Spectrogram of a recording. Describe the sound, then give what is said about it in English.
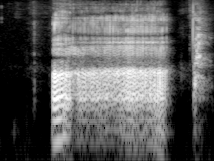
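A single muffled burp, low and voiced, drawn out for over a second and fairly faint, heard alone without talk. “And what was that? That was a burp. I muffled it because I didn't want to break the microphone. Sounded like a bear farting.”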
